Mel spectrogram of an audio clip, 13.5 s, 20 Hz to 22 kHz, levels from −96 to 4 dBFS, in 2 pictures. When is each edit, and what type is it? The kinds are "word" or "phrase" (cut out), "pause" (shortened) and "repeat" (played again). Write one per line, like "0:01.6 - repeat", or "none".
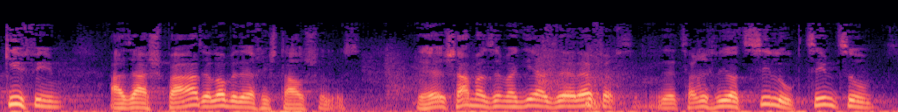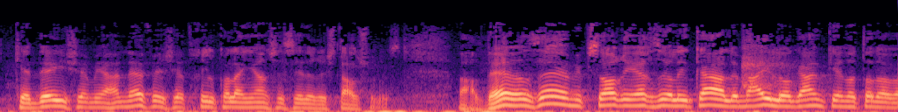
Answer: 0:01.5 - word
